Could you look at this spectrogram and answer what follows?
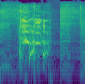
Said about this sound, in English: Welcome back for another week of coughing.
